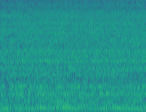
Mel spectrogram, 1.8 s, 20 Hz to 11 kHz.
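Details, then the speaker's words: 1997 Pontiac Grand Prix GTP, supercharged 3.8L L67 V6, idling after water pump replacement: steady even idle, smooth low hum, no knocks, ticks, squeals or leaks; engine healthy. "But yeah, she runs, sounds good."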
